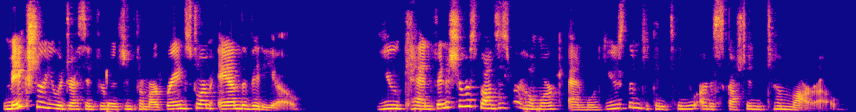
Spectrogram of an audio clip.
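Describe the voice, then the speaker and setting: A woman acts out a young female science teacher in an educational drama. Her voice is husky and swings up and down expressively. She stays patient and diplomatic as she instructs. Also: on the high side, expressive, brisk, low-quality recording. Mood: calm, instructive.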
